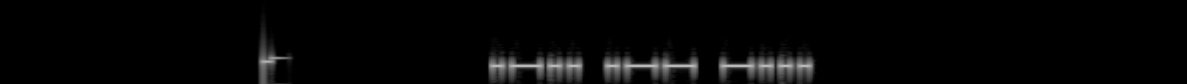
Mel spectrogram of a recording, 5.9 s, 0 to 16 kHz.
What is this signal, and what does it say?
Morse code, heard as a keyed tone, about 25 wpm, 700 Hz. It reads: LWB
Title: USA Call Sign Postfixes - 3 Letters 25wpm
